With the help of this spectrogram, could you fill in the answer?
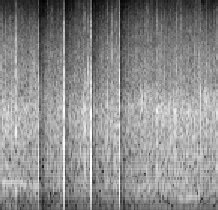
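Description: An audience claps steadily, giving the Lord a round of applause: a dense wash of many hands with a few sharper individual claps standing out, and faint voices mixed into the applause throughout.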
